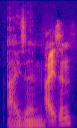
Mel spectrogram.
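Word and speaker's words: Izien: Izzian. Eizen. Oh, yeah. Eisen. Eisen. Eisen.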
